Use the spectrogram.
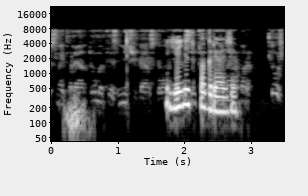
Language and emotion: Russian, neutral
